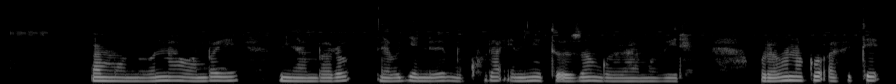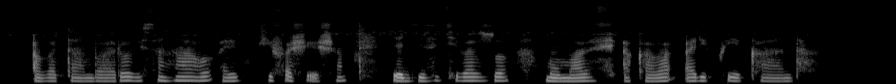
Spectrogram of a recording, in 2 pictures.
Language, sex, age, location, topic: Kinyarwanda, female, 36-49, Kigali, health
